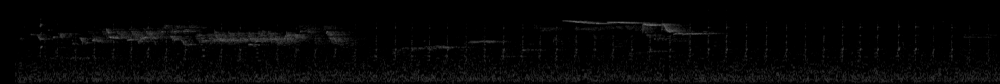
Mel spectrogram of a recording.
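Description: High bird calls: a dense run of chattering notes over the first three seconds, a few thinner notes after, then a single high whistle falling in pitch about six seconds in.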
